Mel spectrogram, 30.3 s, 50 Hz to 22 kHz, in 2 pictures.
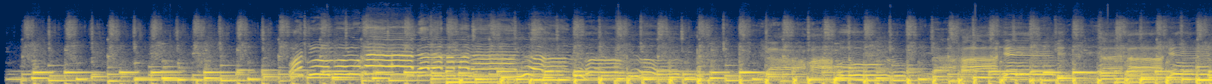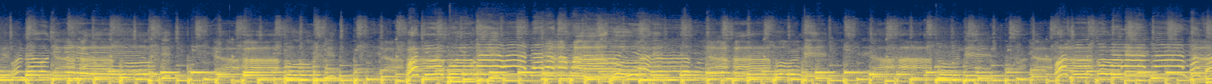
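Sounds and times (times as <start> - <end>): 
mbira: 0.1 - 30.2.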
